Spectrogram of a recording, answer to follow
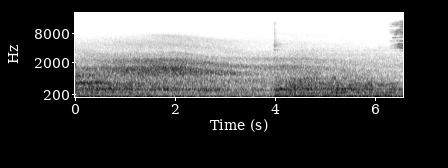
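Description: Sound design for an animated logo intro: a deep, sustained bass rumble under a slowly falling whoosh, with a sharp hit about four seconds in.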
